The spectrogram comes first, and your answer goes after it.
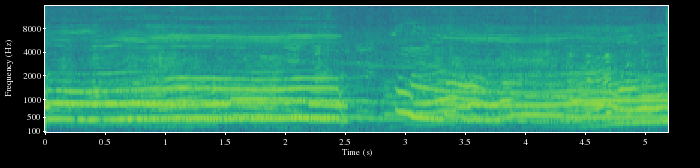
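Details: Captive wolves at Asahiyama Zoo, Japan, howling at closing time on 8 March 2012, set off by the female announcer's voice; steady layered tones hold, drop briefly near the middle, then resume with bending, rising howls.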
